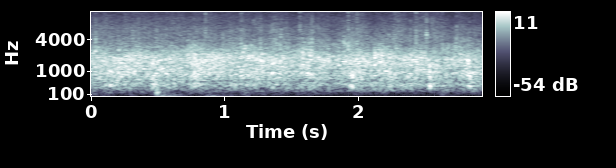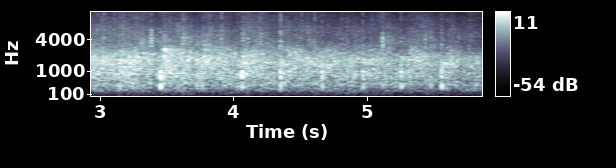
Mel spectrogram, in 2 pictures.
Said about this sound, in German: Ja, dann klatscht doch erstmal.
